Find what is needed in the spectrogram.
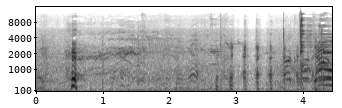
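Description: Men laughing, with one short, loud burst of laughter about half a second in. Near the end comes a run of quick, faint clicks.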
